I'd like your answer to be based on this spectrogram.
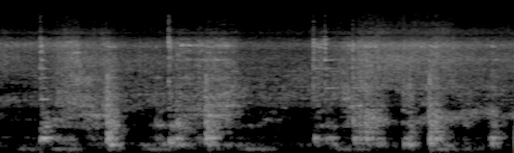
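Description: Egg and potato curry sautéing in a pan, a close sizzle with quick, uneven spatula strokes scraping and stirring throughout, and no talking.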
